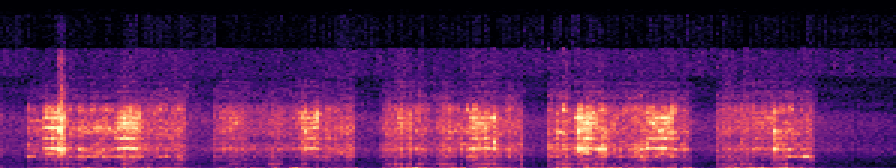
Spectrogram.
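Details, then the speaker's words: Sleeping cat snoring in rattling, raspy bursts separated by brief quiet pauses, noticed during a livestream: snoring. "Oh, I kept hearing something. That's my cat snoring."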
